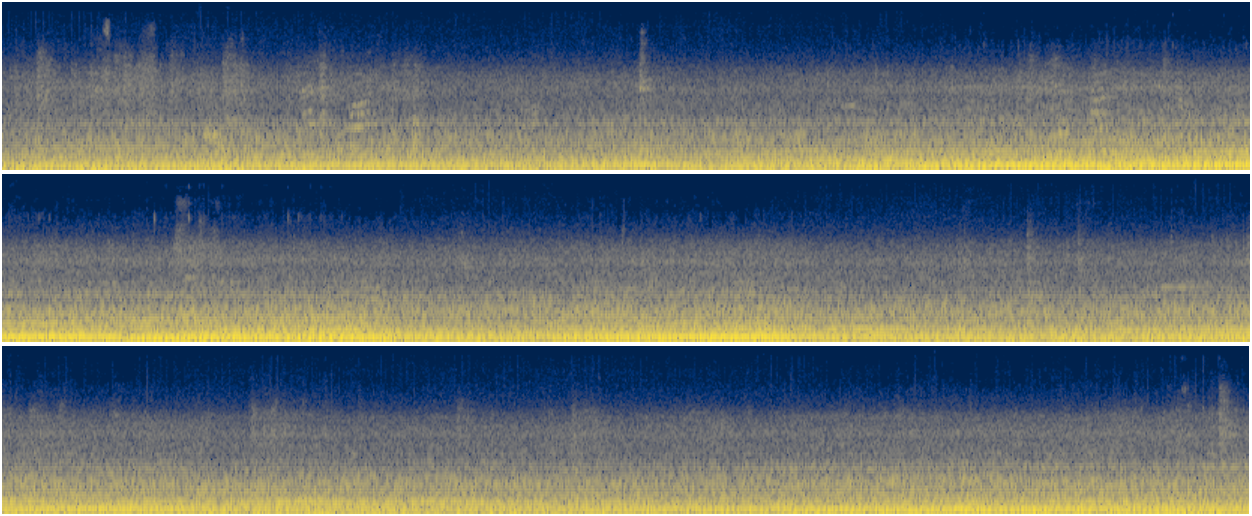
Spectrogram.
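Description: Mercedes-Benz Citaro single-deck bus heard from inside the saloon while under way: the diesel engine's note climbs and drops back as the bus accelerates through its gears, loudest near the middle, over a steady road rumble.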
